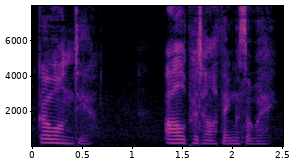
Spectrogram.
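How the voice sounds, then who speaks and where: An actress playing a devoted, anxious young Victorian wife in a gothic audio drama, speaking tenderly and earnestly with formal period phrasing. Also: female voice, fairly low pitch, fairly even intonation, normal speed, natural voice. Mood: tender, reassuring.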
